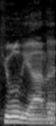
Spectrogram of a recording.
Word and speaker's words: Juliana: pronounced Juliana Yeah.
